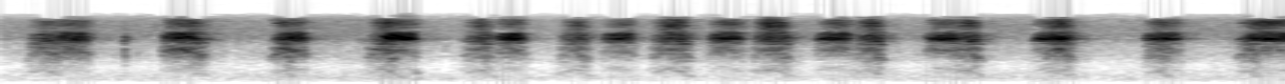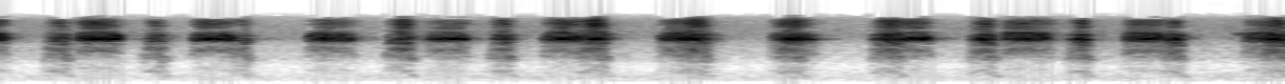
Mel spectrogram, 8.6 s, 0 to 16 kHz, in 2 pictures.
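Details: On 27 April 2021, during the mating season, partridges call in a rapid stream of grating, clipped notes, almost three each second, slightly uneven in loudness.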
